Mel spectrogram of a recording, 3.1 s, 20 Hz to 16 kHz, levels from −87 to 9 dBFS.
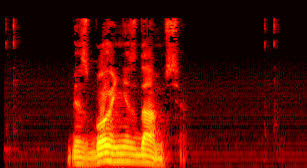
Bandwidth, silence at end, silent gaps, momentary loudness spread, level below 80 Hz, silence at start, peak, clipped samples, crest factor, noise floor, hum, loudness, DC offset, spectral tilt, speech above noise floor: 11.5 kHz; 1.3 s; none; 14 LU; -50 dBFS; 0.7 s; -4 dBFS; under 0.1%; 20 dB; -63 dBFS; none; -20 LUFS; under 0.1%; -5.5 dB/octave; 44 dB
